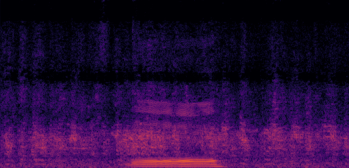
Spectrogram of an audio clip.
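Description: Thirteen-day-old ducklings give a short burst of stacked, harmonic quacking calls at mid-clip, loud and close, over a steady background hiss.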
